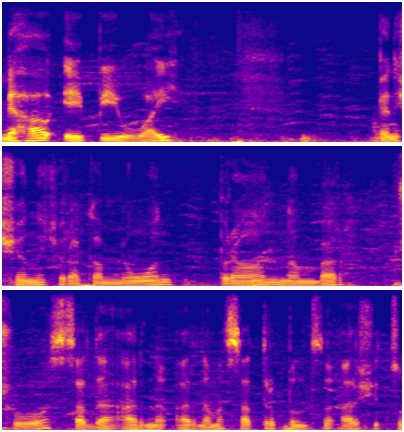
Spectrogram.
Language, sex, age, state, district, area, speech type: Kashmiri, male, 18-30, Jammu and Kashmir, Pulwama, urban, read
